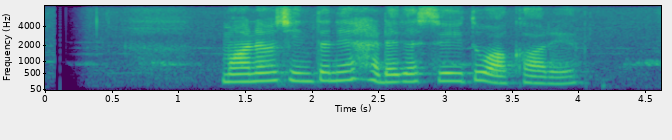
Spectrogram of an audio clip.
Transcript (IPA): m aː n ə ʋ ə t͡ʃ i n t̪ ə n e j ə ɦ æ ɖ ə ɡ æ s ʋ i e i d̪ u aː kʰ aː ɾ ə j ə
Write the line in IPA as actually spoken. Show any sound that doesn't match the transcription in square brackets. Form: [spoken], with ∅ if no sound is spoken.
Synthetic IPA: m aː n ə ʋ ə t͡ʃ i n t̪ ə n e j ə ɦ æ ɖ ə ɡ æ s ʋ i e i [t̪] u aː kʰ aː ɾ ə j ə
